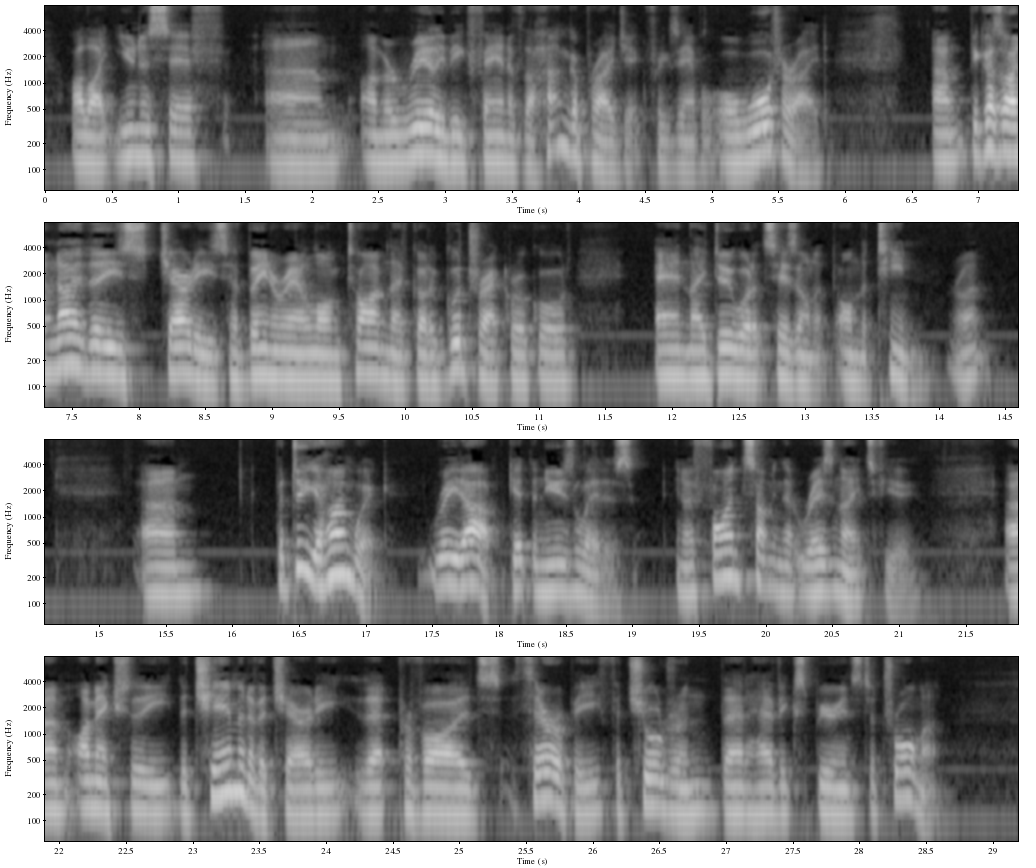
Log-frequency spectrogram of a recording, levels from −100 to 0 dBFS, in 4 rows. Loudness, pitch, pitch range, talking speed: -29 LUFS, 120 Hz, 110-140 Hz, 170 wpm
